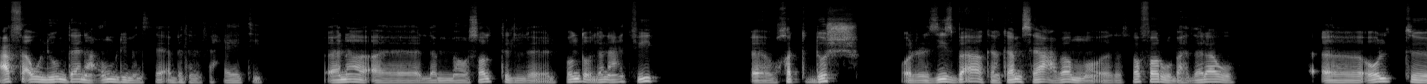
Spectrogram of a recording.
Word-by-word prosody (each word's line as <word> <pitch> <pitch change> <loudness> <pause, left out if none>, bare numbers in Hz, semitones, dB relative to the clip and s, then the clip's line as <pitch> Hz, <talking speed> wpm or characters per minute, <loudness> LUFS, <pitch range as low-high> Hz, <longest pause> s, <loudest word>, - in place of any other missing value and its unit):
عارفة - - +6
أول 115 -2 +4
يوم 115 0 +3
ده 120 +2 0
أنا 110 -4 +2
عمري 110 -1 0
ما 95 - -2
أنساه 90 +3 -7
أبدًا 100 -3 -7
في - - -18
حياتي. 90 0 -8 0.6
أنا 110 +1 +2
آآ، 90 -1 -3
لمّا 90 0 -4
وصلت 115 +8 -2
ال 90 -3 -3
الفندق 120 +7 0
اللي 110 +1 -1
أنا 110 -2 +1
قاعد 125 +3 -6
فيه 150 +5 +2 0.9
آآ، 85 0 +2
وأخدت 110 +6 -2
الدش 130 +7 +1 0.4
اللذيذ 90 +5 +2
بقى 135 +5 +3
ك - - -5
كام 110 +4 +4
ساعة 120 -2 +2
بقى 115 +3 +3
مو 85 -1 -2
سفر 120 +4 +2
وبهدلة 95 +5 +1
و 100 -5 -1 0.9
آآ، 95 0 0
قلت، 135 -1 +2
105 Hz, 150 wpm, -25 LUFS, 90-120 Hz, 0.9 s, عارفة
